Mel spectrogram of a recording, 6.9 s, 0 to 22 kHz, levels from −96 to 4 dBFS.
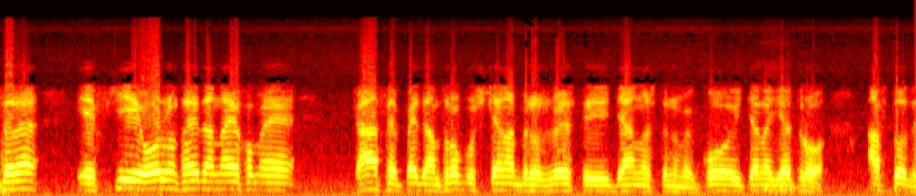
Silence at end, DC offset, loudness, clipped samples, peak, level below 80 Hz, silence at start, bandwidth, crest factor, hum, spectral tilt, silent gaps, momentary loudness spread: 0 s; 0.8%; -14 LUFS; under 0.1%; -2 dBFS; -44 dBFS; 0 s; 12.5 kHz; 12 dB; none; -6.5 dB/octave; none; 8 LU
